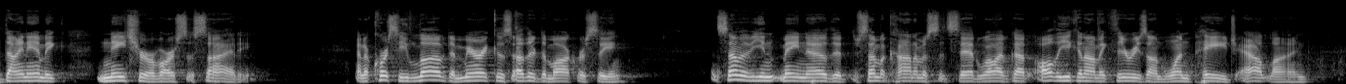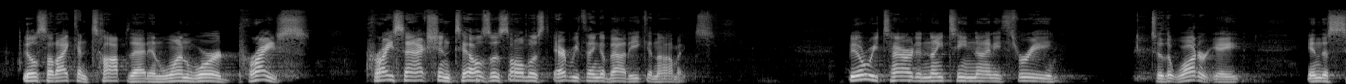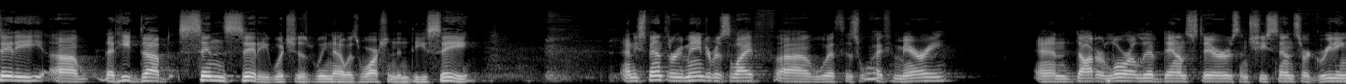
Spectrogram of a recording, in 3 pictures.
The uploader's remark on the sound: Presented at the Austrian Economics Research Conference on 21 March 2013 at the Ludwig von Mises Institute in Auburn, Alabama.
